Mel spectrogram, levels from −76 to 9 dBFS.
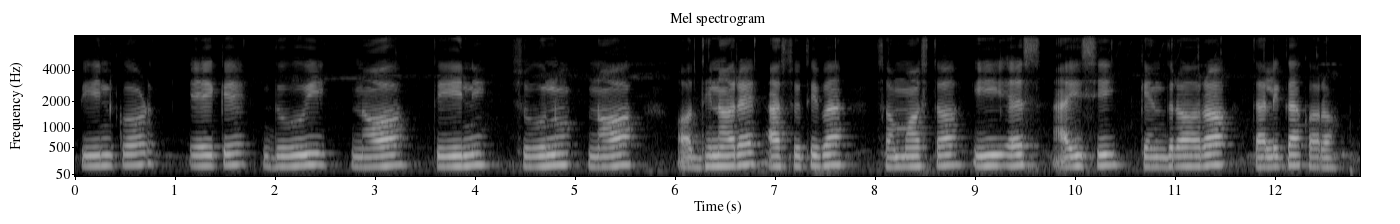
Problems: none marked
